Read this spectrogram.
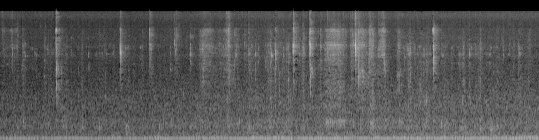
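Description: A young woman bites and crunches vegetables, close up.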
